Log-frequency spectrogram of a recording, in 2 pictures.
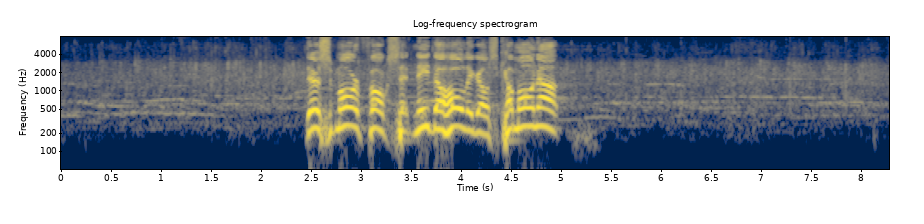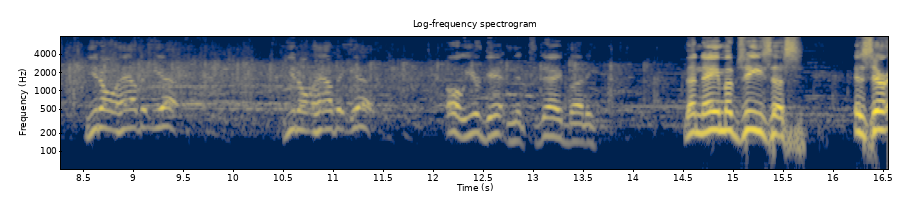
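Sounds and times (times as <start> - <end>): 
audience clapping: 0.0 - 16.5
speech: 2.4 - 5.1, 10.5 - 11.5, 12.1 - 13.8, 14.5 - 16.5.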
